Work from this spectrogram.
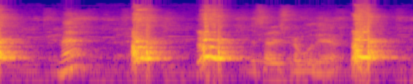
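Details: Female beagle giving loud, ringing barks about once a second, three strong ones, with softer whining, yelping sounds between them.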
